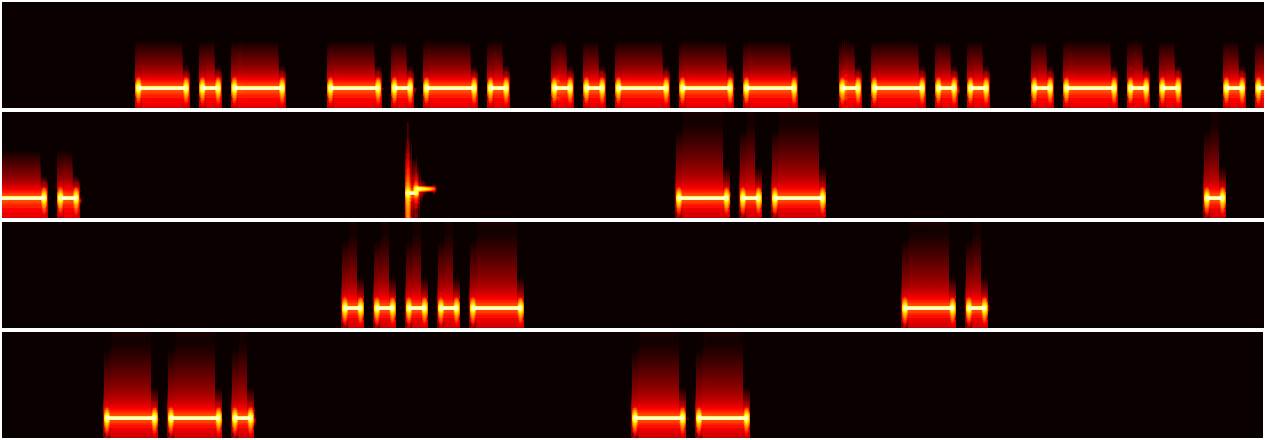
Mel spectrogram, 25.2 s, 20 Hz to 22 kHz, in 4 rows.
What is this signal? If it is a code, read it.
Morse code, heard as a keyed tone, about 15 wpm, spaced as for 6 wpm, 700 Hz. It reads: KC2LLR KE4NGM
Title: USA Call Signs - 6 Characters - 8x Character Spacing - 15wpm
